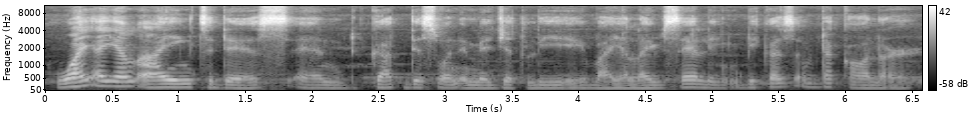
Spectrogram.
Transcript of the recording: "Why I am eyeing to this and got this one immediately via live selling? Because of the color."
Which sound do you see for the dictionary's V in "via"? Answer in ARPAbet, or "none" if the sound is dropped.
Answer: B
